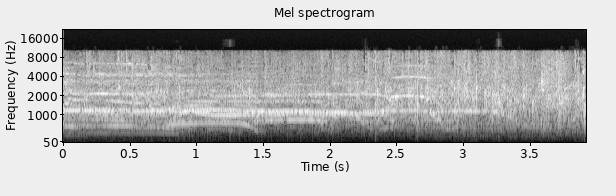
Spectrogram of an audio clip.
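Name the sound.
audience applause and cheering for previous acts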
